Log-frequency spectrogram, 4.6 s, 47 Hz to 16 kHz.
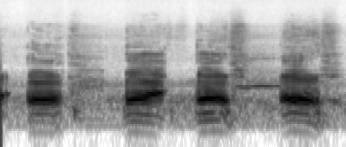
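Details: Steller sea lions at the OrcaLab haulout, 29 October 2017, give four loud, harsh roars about once a second, each roughly half a second long, with a brief tonal note between the third and fourth.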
